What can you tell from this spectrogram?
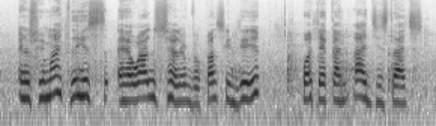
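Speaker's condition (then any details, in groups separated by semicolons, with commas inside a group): Cerebral palsy; from birth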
